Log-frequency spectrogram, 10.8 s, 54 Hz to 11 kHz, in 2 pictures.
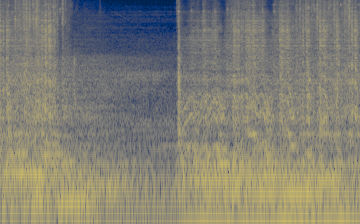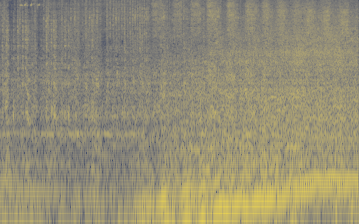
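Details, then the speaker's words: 1979 Ford High Boy truck, first start after rebuilding a bad carburetor, priming with gas and new fuel pump: catches after a few cranks, settles into uneven hunting run with wavering beat; rough running, carburetor mixture needs adjusting. "I so we're running but we got to definitely do some adjustment on that carburetor"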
